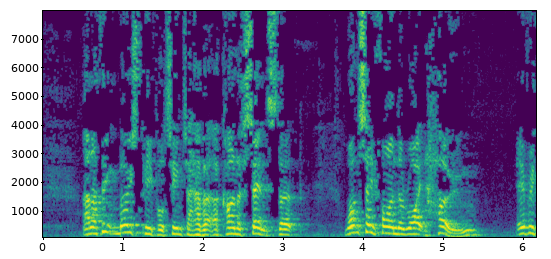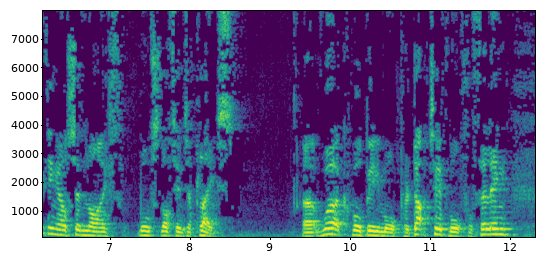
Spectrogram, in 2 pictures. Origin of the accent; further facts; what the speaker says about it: Maidenhead, South East England, United Kingdom; I come from Maidenhead down the road there. I think we're in Buckinghamshire here. I'm from Berkshire, or to give it its proper name, the Royal County of Berkshire. And I live in the Royal Borough of Windsor and Maidenhead, and we're very proud of that.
